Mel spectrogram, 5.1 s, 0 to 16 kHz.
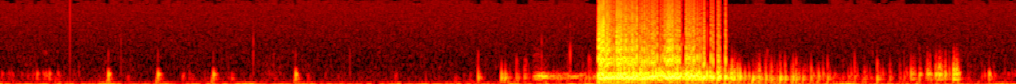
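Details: Borborygmi: gurgling and squelching belly noises with one loud, long rumble, late after eating a home-cooked meal the person thinks was undercooked, late February 2023.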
